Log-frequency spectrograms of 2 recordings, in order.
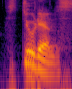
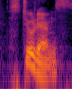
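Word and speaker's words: students: এর না help help স্টুডেন্টস ছাত্রছাত্রীদের এখানে বন্ধুরা খেয়াল করুন এখানে একটা ভ্যানিশিং টি আছে আমেরিকান ইংলিশে এই উচ্চারণ করার কোন প্রয়োজন নাই স্টুডেন্টস খেয়াল করেছেন তো আপনি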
